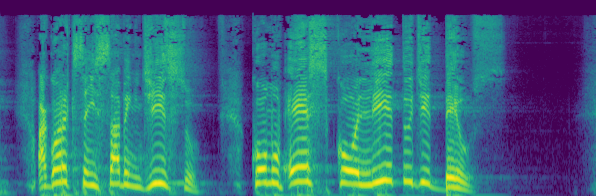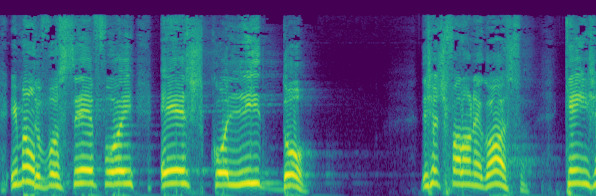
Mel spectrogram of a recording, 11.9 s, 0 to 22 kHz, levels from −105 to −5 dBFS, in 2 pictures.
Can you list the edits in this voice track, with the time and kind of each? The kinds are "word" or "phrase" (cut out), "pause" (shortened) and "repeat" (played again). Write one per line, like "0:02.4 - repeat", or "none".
0:02.8 - word
0:06.3 - word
